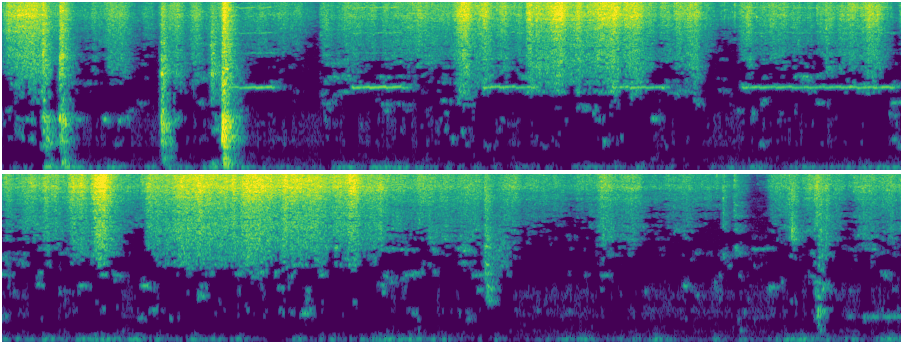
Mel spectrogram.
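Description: Footsteps shuffle on a hard floor nearby.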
